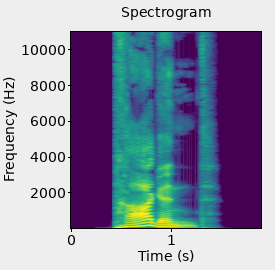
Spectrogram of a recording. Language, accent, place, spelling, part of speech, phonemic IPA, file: German, Germany, Berlin, tragend, verb / adjective, /traɡnt/, De-tragend.ogg
- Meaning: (verb) present participle of tragen; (adjective) 1. carrying, supporting, bearing 2. pregnant 3. fundamental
